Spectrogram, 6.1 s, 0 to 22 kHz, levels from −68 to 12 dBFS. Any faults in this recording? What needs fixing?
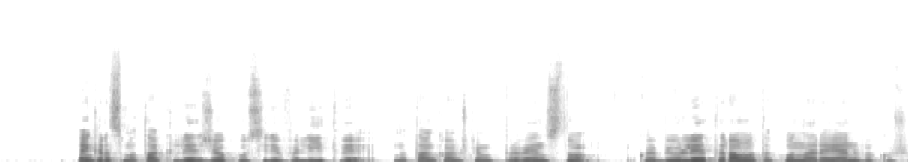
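No faults turn up in this audio, so nothing needs to be fixed.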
